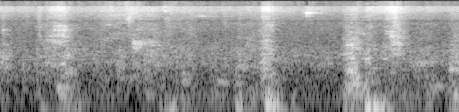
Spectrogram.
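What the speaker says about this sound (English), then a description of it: "Here's the dog." A dog pants and snuffles nearby indoors, a few soft breathy huffs in uneven rhythm, quiet with no talk.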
